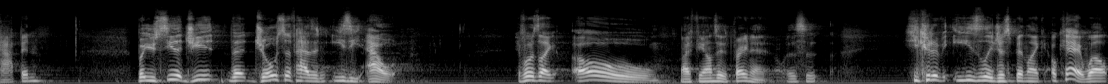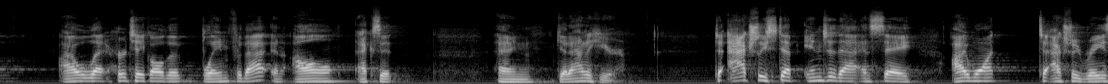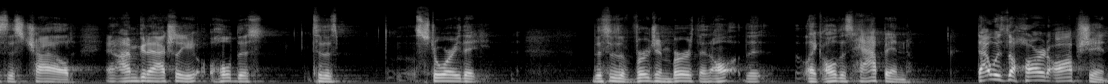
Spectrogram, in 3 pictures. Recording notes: Below you’ll find an audio only recording of our service. Cedar Valley Church.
